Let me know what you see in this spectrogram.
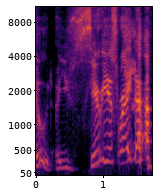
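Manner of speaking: high, laughing, ridiculing, taunting jeer. Retelling how someone stopped and ridiculed the speaker: imitating someone mocking and laughing. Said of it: "ridiculing me and laughing like".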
